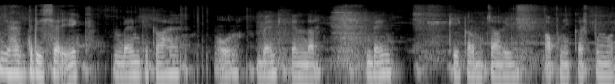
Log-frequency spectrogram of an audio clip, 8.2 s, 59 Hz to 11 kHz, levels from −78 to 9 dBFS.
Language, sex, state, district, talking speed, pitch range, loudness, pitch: Hindi, male, Uttar Pradesh, Hamirpur, 115 wpm, 105-120 Hz, -20 LUFS, 110 Hz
